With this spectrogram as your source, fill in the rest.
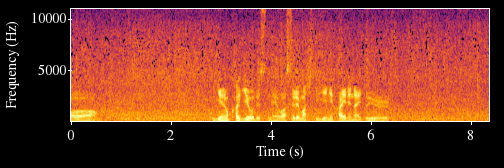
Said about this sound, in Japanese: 今状況でなんと豪雨が降ってきましたついてないな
